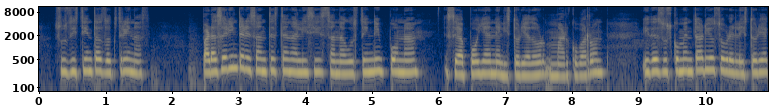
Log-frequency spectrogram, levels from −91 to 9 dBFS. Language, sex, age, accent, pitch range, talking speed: Spanish, female, 20-39, Mexican, 220-255 Hz, 145 wpm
